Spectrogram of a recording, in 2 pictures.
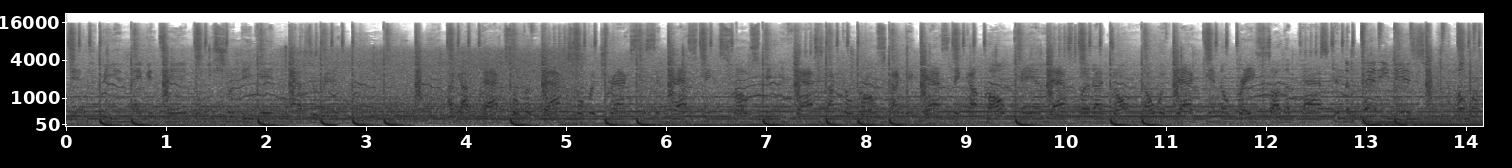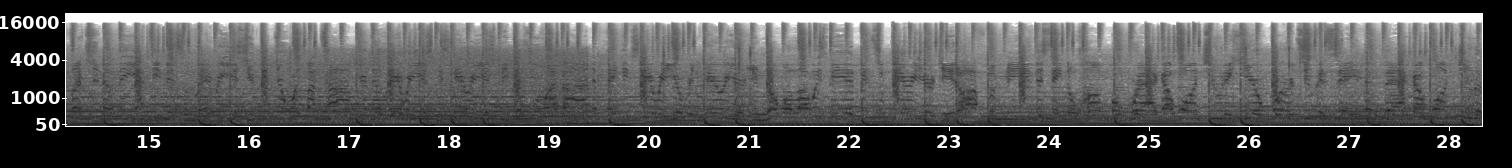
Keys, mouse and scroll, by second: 0.4-1.5 middle drag, 1.6 click, 3.8 click, 6.3 click, 7.3 click, 11.8-13.0 middle drag, 14.1-15.3 middle drag, 16.2-17.3 middle drag, 17.8 click, 20.1 click, 21.0 click, 23.8-24.8 scroll, 25.2-26.0 scroll, 26.0 scroll, 26.1 click, 26.5 click, 27.4-28.3 typing, 27.7 click.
